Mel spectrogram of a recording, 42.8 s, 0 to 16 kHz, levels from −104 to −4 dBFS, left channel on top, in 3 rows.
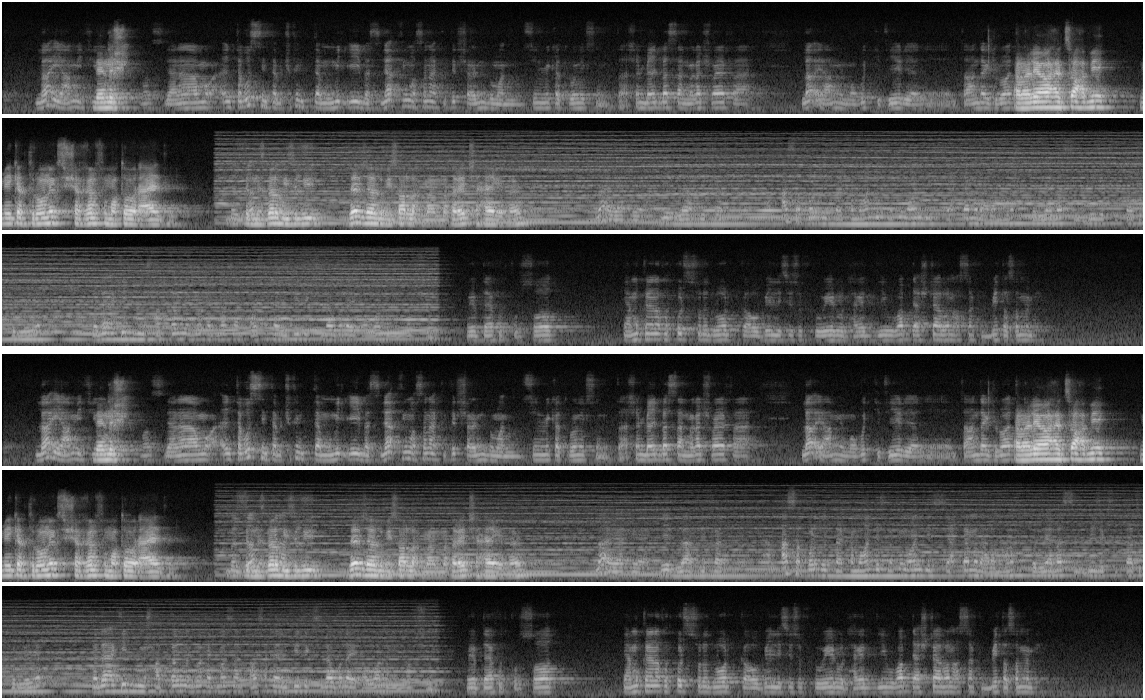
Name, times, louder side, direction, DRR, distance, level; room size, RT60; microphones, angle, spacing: voice 1, 0.4-9.4 10.0-13.0 17.1-17.9 21.7-28.1 28.3-29.0 29.6-33.9 34.3-35.4 36.3-41.5, right 2 dB, 50° right, 0.9 m, -41 dB
voice 2, 1.2-1.6 12.7-13.9 14.2-16.4 17.4-18.2 18.6-20.9, left 1 dB, 10° left, 0.6 m, -27 dB
sound 1, 16.9-34.0, left 3 dB, 35° left, 1.1 m, -42 dB
28.0 x 15.0 x 2.7 m
head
